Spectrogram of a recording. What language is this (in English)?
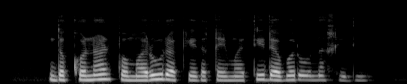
Pashto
